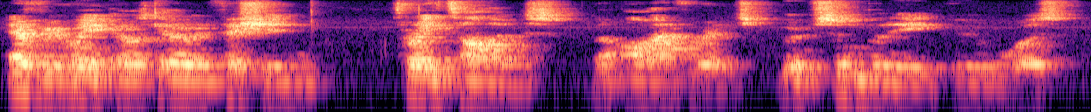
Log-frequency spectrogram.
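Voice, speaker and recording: A man's voice: fairly low pitch, steady tone, normal speed, a bit bright. Man, casual podcast chat, distant and roomy sound. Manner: chatty, full of fillers. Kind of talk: casual chat about angling. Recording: echoey, far from the mic, faint background noise.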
